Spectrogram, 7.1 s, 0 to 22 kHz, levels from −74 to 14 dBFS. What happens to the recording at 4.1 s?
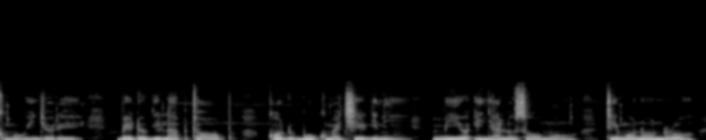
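At 4.1 s the sound turns into a smeared, fading buzz from 3.93 to 4.13 s, just before "miyo inyalo". That is likely a long network dropout: about 0.18 s never arrived, and the receiver filled the gap by extending the last sound. A spectrogram shows blurred, decaying harmonics with no true silent gap, and the waveform shows a smooth fading envelope.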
